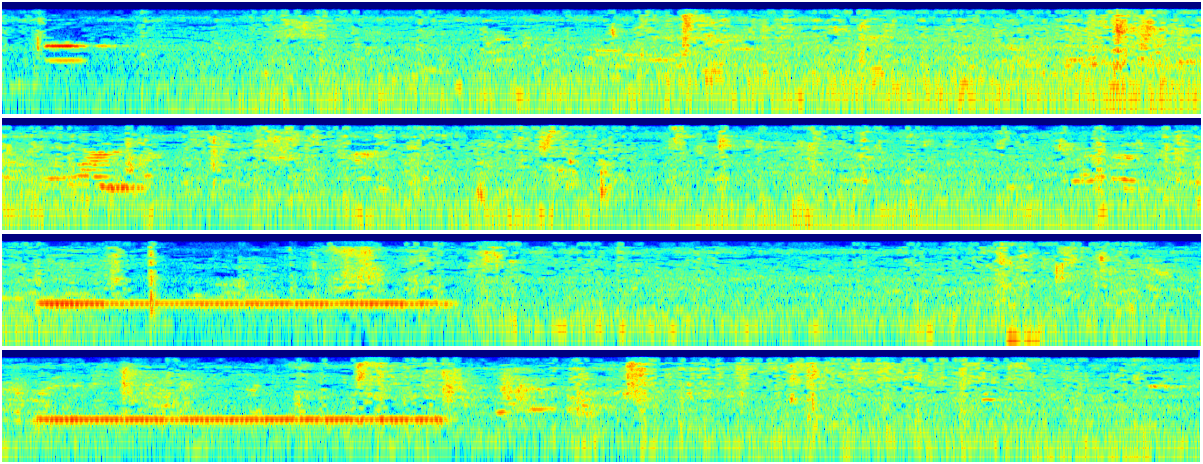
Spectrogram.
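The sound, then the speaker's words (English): Telephone keypad tones as a phone number is dialed, heard as two long, steady, mid-pitched beeps separated by a pause over constant background noise. “we can get on the phone”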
